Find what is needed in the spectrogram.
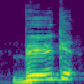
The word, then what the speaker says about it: Bug: Bref, Bug va connaître un succès considérable. – Bug. – Écoutez Nagui, en français, B, U, ça se prononce bu, pas B.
